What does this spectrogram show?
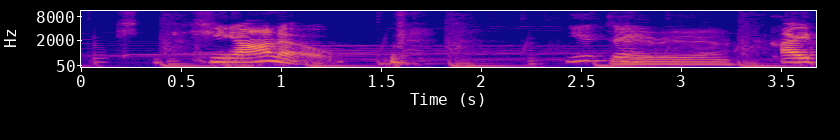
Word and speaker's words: Keanu: and also I think Reeves pronounces it I think it's almost slightly different keano you think maybe yeah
